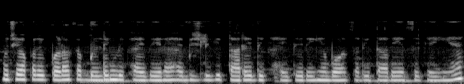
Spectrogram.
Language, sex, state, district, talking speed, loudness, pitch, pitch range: Hindi, female, Bihar, Vaishali, 310 wpm, -15 LUFS, 195 Hz, 195-210 Hz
